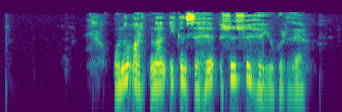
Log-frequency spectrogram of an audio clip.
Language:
Bashkir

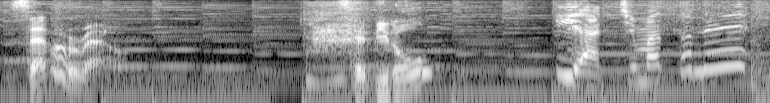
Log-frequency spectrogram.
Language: Japanese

